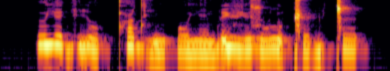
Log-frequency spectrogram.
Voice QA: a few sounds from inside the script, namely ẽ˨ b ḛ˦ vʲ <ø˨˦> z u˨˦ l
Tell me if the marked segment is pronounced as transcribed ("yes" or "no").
yes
